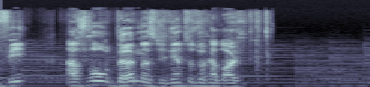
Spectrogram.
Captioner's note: click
